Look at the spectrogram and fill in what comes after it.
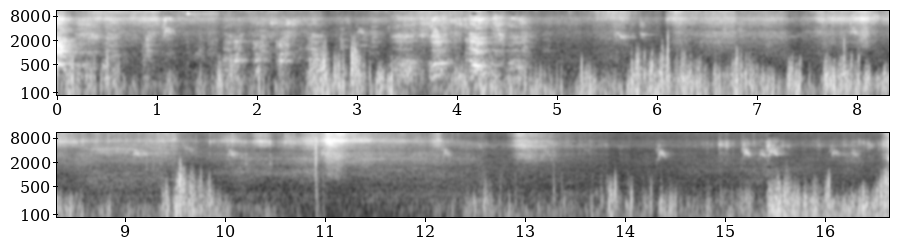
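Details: Dogs barking at a kennel that breeds Caucasian shepherd dogs, Alabai and Tibetan mastiffs. Deep, booming barks come in dense, uneven volleys, several per second, with a brief lull midway before the barking resumes.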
